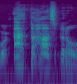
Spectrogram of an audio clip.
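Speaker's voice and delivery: ordinary talk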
